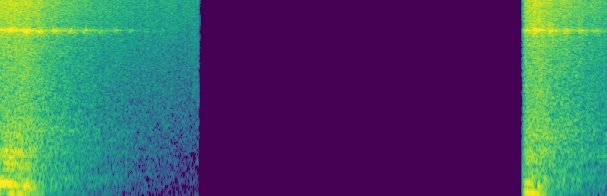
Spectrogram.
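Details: Two dull, fading thumps separated by silence, with no animal voice heard. A faint steady electronic whine sits behind each thump.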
